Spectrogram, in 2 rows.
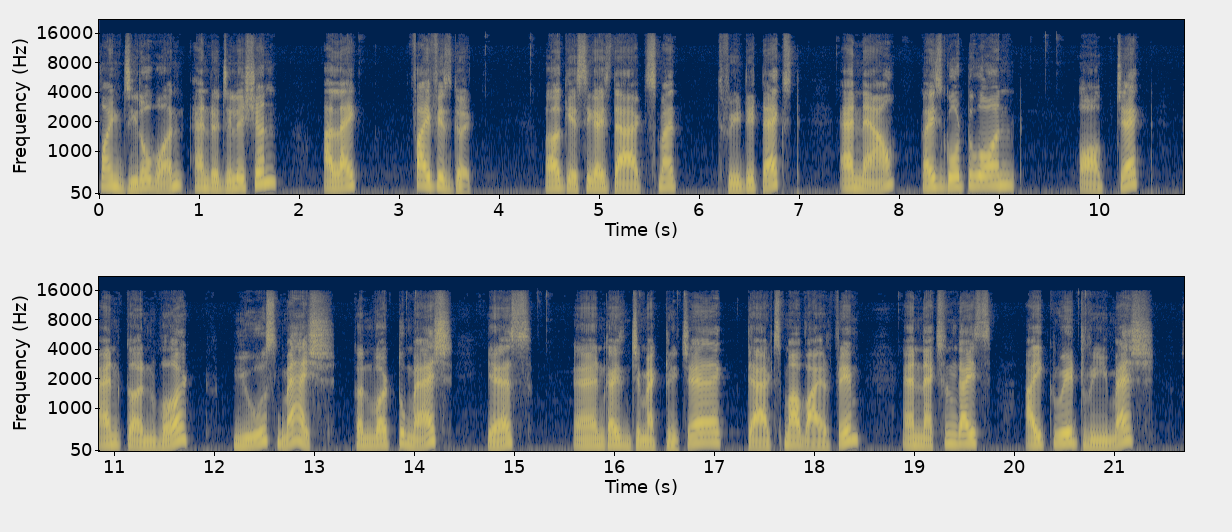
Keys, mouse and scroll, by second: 2.6 click, 4.0-4.5 middle drag, 4.7-5.0 shift+middle drag, 5.1-7.6 middle drag, 9.6-14.1 drag, 15.4-16.6 drag, 16.8 click, 17.2 scroll up 1, 17.5-19.0 middle drag, 20.8 click.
